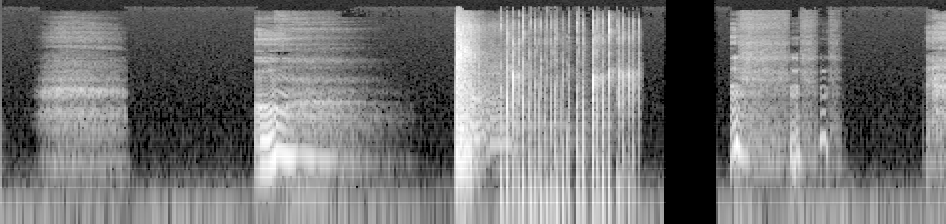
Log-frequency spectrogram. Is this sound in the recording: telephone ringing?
no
